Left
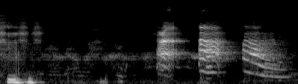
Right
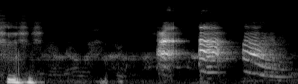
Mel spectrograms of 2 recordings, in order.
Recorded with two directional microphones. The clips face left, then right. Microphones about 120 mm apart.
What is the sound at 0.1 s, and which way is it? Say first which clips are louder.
Speech: right 2 dB; 15° right (ahead or behind).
